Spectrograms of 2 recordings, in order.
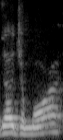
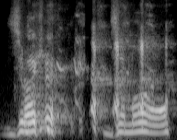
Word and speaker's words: Jamora: how you say it, Dajamora? Is that how you say it? Dajamora? How you say it? Yeah. Jamora. Jamora, yeah. The D is silent.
